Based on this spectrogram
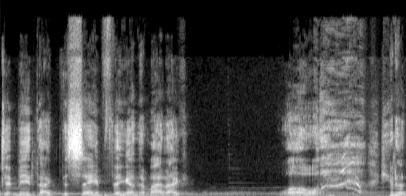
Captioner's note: laughs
